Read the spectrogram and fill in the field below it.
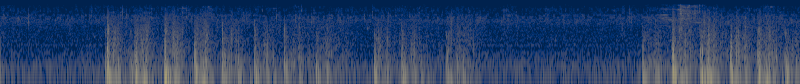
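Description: Footsteps crunch steadily on a hard rooftop.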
